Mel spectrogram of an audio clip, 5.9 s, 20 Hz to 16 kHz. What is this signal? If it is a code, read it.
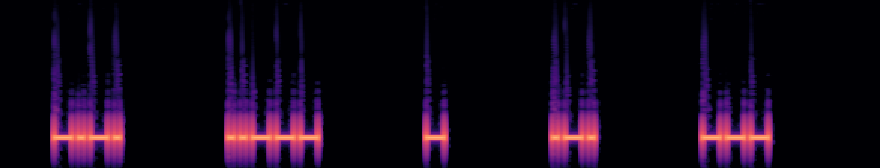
Morse code, heard as a keyed tone, about 30 wpm, spaced as for 10 wpm, 700 Hz. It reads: C2TRO
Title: USA Call Signs - 6 Characters - 6x Character Spacing - 30wpm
